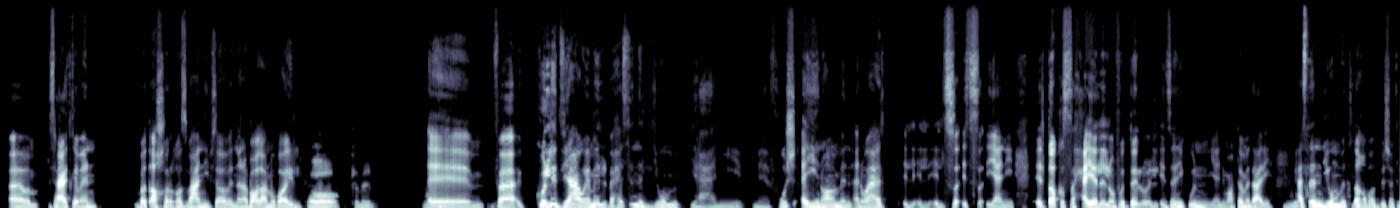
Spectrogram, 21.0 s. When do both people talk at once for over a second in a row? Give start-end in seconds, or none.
19.2-20.4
